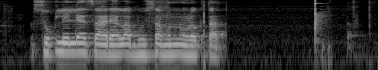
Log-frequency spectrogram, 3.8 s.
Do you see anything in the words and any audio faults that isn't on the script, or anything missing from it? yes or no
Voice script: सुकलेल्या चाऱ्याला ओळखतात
yes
